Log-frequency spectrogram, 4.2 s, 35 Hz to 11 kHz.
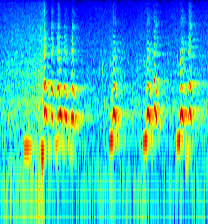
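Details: Siamang vocalizing: a soft low note opens, then loud ringing bursts with a stuttering, pulsed texture follow about every 0.7 seconds, each bright and harmonic, against a quiet background.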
